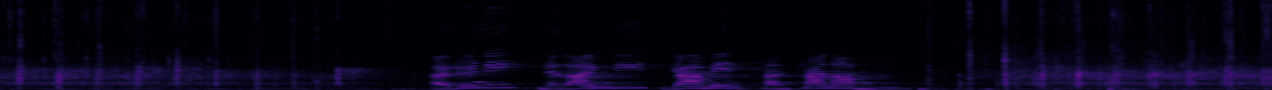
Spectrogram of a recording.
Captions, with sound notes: Aruni Nilangi Game Kankanamge. (AUDIENCE APPLAUDS)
